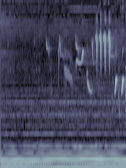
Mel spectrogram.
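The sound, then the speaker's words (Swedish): Several small birds chirp and tweet in quick, high-pitched bursts, fairly faint, over a steady low humming drone that runs throughout. “Fåglarna kvittrar och fjärilarna dansar från blomma till blomma.”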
